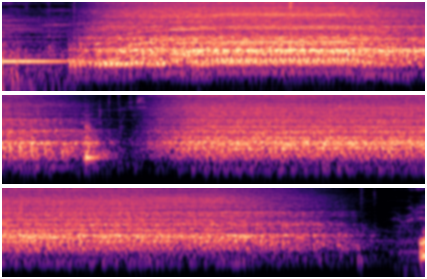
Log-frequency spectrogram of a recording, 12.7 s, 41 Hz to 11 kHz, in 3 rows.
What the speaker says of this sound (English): And we got to drill a hole in it for a number 3 bolt.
